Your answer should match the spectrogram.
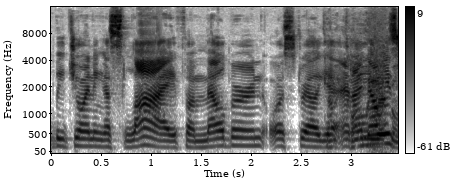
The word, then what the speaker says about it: Melbourne: joining us live from Melbourne, Australia. And I calling know up he's from going to Australia. correct me because I don't say it right. It's not Melbourne, it's Melbourne or something.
